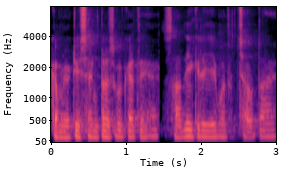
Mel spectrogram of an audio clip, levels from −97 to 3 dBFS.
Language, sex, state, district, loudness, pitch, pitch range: Hindi, male, Uttar Pradesh, Varanasi, -35 LUFS, 135 Hz, 135-140 Hz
